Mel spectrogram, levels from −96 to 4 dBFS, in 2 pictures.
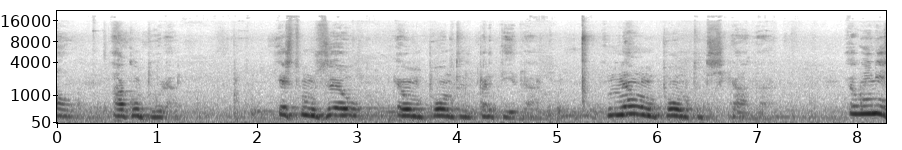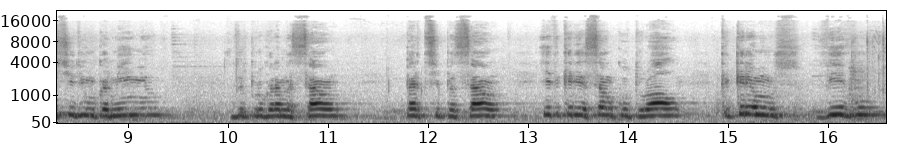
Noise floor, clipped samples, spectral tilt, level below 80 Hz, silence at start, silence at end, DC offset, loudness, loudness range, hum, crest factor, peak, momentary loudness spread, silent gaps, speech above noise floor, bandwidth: -45 dBFS; under 0.1%; -7 dB/octave; -54 dBFS; 0 s; 0 s; under 0.1%; -21 LUFS; 6 LU; none; 18 dB; -4 dBFS; 21 LU; none; 24 dB; 16.5 kHz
